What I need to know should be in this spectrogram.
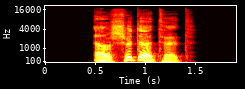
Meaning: inflection of erschüttern: 1. second-person plural preterite 2. second-person plural subjunctive II
- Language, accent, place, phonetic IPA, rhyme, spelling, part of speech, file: German, Germany, Berlin, [ɛɐ̯ˈʃʏtɐtət], -ʏtɐtət, erschüttertet, verb, De-erschüttertet.ogg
